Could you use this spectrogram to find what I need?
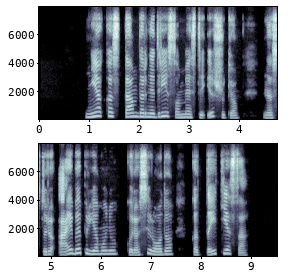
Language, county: Lithuanian, Kaunas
